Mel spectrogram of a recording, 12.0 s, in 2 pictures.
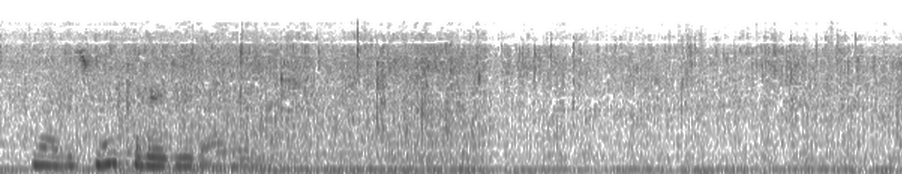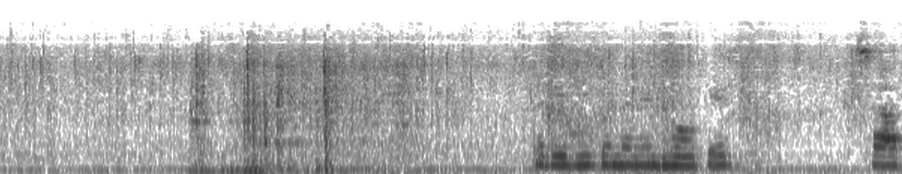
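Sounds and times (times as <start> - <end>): food sizzling in hot oil: 0.0 - 12.0
spatula scraping a pan: 7.3 - 12.0.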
